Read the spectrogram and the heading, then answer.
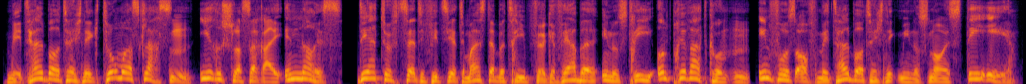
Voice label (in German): Radiospot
